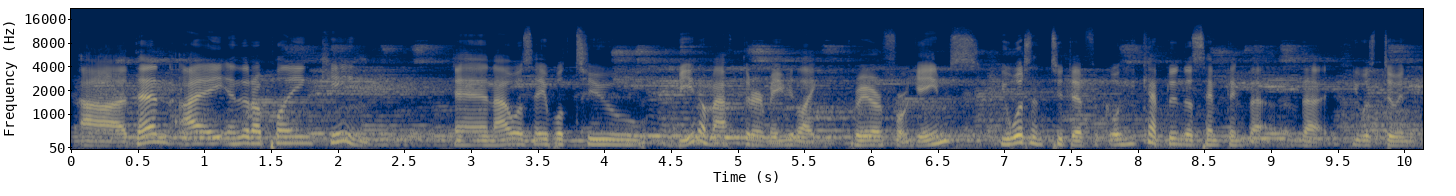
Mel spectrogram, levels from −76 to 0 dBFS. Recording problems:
background chatter; loud; throughout; 3 voices, 6 dB below the speech

